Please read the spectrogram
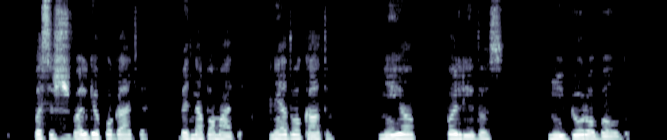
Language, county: Lithuanian, Vilnius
